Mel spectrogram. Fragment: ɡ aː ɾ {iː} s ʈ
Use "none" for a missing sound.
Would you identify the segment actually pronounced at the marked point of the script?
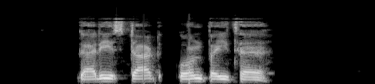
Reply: iː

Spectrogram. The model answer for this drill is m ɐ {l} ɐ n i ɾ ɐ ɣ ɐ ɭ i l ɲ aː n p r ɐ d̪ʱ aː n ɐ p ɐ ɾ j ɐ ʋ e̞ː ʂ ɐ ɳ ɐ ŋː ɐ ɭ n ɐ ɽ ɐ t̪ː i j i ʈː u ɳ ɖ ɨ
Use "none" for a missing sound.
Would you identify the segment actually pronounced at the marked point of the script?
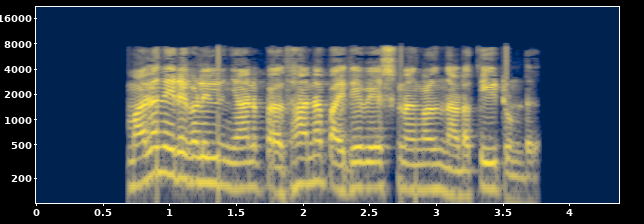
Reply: l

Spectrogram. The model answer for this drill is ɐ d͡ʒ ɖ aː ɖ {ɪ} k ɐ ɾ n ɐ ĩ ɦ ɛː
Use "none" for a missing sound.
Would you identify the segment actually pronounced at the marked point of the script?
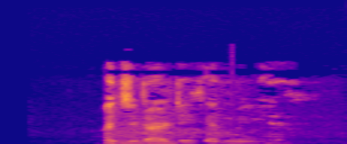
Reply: i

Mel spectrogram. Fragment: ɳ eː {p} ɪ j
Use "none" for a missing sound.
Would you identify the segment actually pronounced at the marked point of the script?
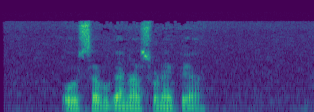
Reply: p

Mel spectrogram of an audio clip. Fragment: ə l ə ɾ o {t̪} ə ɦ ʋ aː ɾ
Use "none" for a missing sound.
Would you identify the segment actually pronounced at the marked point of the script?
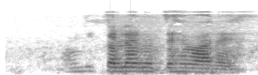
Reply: t̪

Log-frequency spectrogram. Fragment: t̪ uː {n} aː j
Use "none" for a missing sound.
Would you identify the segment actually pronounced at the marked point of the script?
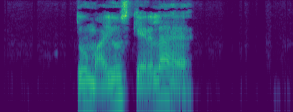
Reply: m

